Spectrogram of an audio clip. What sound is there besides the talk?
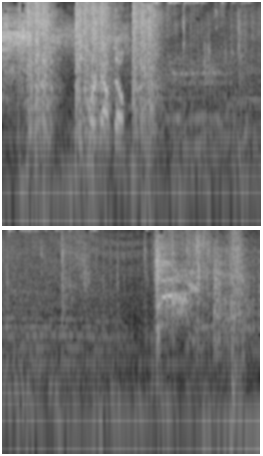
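sentry gun firing in the video game Carrion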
